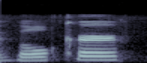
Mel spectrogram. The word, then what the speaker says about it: Boelcker: The incoherent demodulation of SSB-LM has been studied by Volker and Hansen. Volker is spelled Boelcker.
